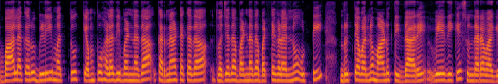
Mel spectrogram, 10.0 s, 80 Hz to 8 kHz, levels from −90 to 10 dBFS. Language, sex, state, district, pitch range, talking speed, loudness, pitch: Kannada, female, Karnataka, Chamarajanagar, 210-235 Hz, 95 wpm, -16 LUFS, 220 Hz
